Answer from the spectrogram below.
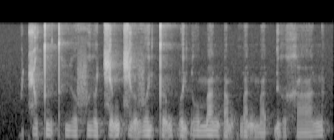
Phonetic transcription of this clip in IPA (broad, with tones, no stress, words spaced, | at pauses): t͡ɕu˨˦t̪ɨ˨˩t̪ʰi˨˩ə̯fɨ˨˩ə̯ t͡ɕə̰˧˥nt͡ɕɨ̰˧˨ə̯və˧j t̪ə̰˧˥wɓə̰˧˨jɗo˧ma˧n ʔa̰˧˨mkwa̰˧˨nma˨˩t̚ɗɨ˨˩ə̯ xa˨˦n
